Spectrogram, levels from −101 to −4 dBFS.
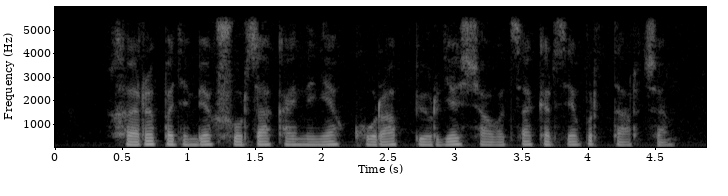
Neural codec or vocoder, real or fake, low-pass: none; real; 5.4 kHz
